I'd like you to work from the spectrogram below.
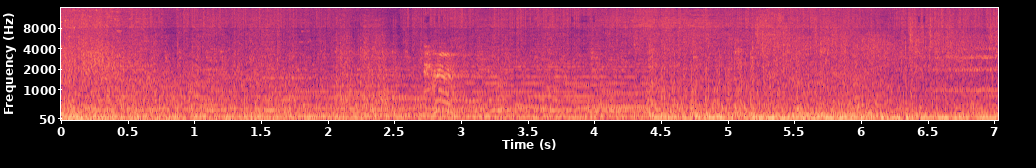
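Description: A missile explodes in the Metal Gear Solid video game: a loud, dense roar of booming rumble that continues for the whole stretch, layered with game music and effects.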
